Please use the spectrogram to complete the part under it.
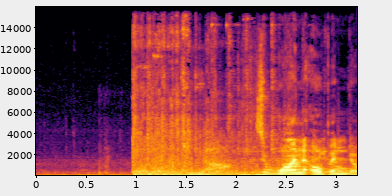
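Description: A gun fires a rapid burst of shots close by.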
